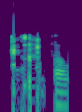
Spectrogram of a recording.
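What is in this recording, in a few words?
Raleigh Police Southeast District Dispatch, p25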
